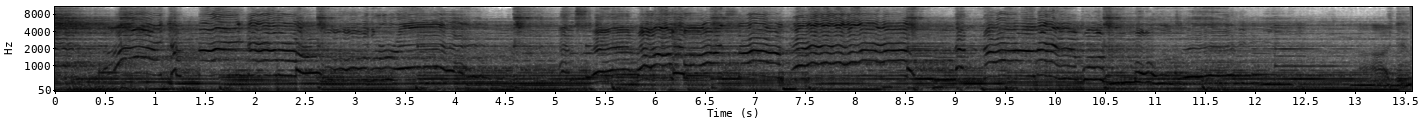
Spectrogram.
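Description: A woman singing a pop song live into a handheld microphone over instrumental accompaniment with a sustained bass line. She holds notes with vibrato and sings quick melodic runs.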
